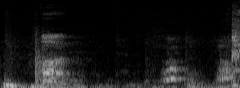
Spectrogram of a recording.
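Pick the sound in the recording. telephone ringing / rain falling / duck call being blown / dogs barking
dogs barking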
